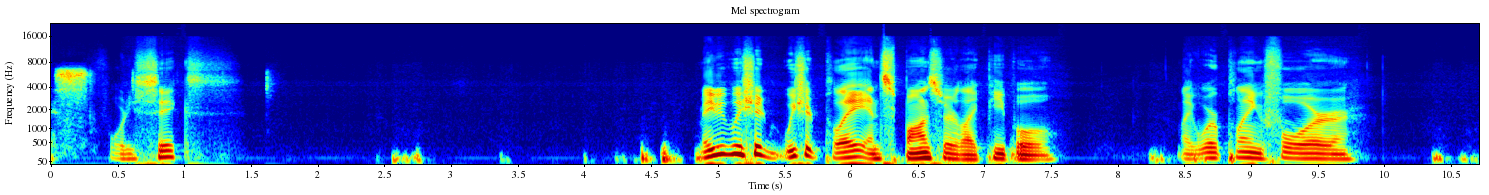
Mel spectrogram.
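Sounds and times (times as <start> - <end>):
speech: 0.0 - 1.3, 4.8 - 7.6, 8.5 - 9.8
heartbeat thumps: 2.5 - 4.9, 8.2 - 8.4, 10.4 - 10.7.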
